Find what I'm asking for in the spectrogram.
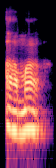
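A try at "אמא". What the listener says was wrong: Ama, right? Perfect.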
